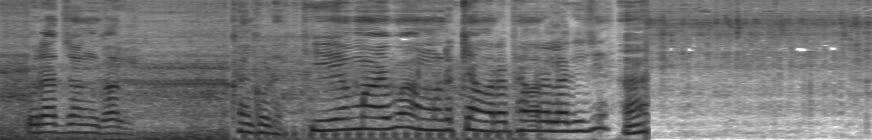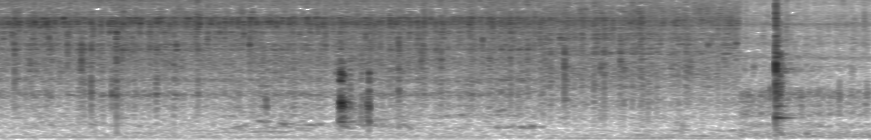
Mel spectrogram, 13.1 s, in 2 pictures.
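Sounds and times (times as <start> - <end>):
food sizzling in a pan: 4.9 - 13.0.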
